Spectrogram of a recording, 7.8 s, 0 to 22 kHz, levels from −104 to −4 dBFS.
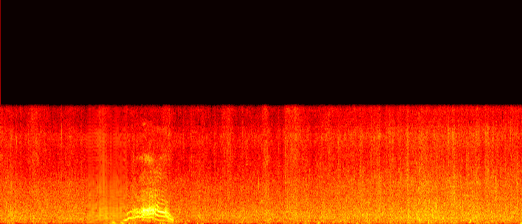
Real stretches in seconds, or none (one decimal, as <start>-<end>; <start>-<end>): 0.0-1.3; 1.9-7.8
